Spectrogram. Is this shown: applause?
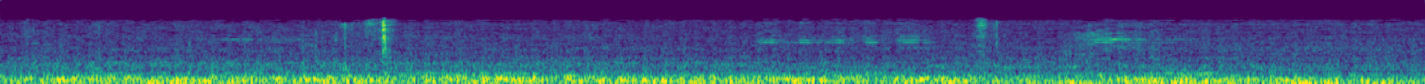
no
